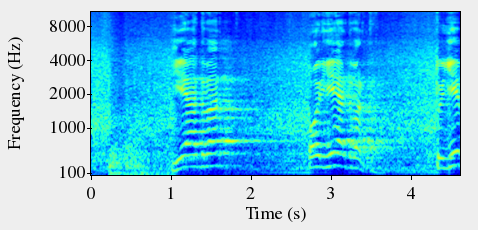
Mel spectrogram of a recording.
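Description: A man speaks calmly nearby, in short phrases.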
